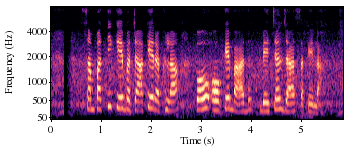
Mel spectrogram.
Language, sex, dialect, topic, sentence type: Bhojpuri, female, Northern, banking, statement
